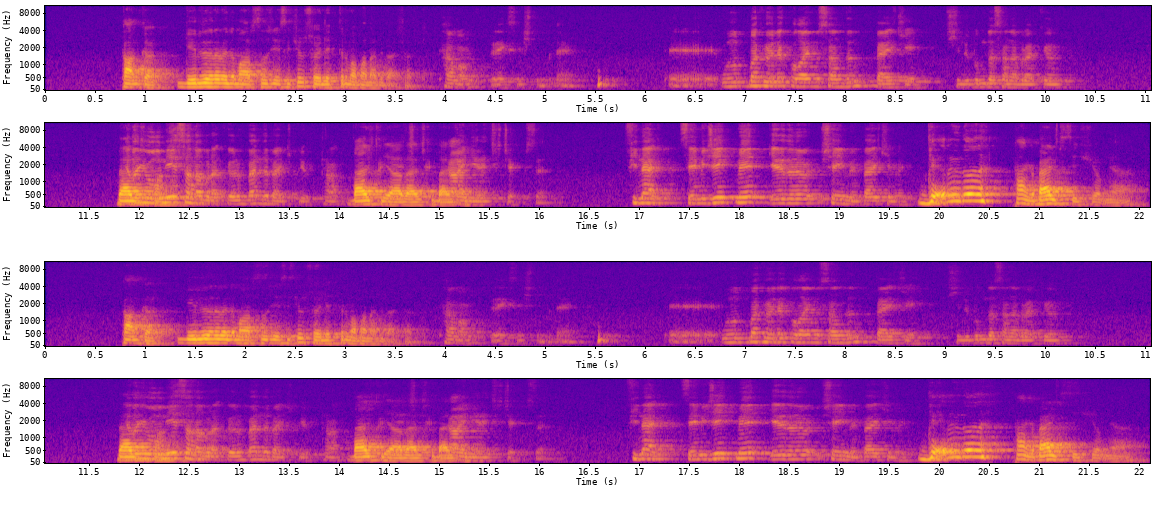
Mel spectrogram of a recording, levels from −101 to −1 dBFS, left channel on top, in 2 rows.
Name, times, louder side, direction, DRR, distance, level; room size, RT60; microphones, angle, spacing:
voice 1, 0.8-3.5 11.8-12.3 14.1-15.1 19.8-21.9, left 2 dB, 80° left, 7 dB, 2.1 m, -20 dB
voice 2, 4.0-5.4 6.2-8.8 9.0-10.2 11.9-14.0 14.4-16.1 16.9-19.7, left 2 dB, 55° left, 7 dB, 2.8 m, -33 dB
24.0 x 14.0 x 9.6 m, 0.76 s
head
